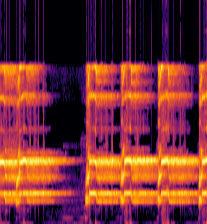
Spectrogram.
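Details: Black-capped lory calling loudly, used as a lure for a bird reluctant to call: a rapid series of piercing, shrill, whistled notes, about five in three seconds, each starting with a sharp attack.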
